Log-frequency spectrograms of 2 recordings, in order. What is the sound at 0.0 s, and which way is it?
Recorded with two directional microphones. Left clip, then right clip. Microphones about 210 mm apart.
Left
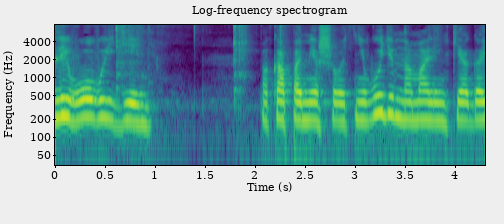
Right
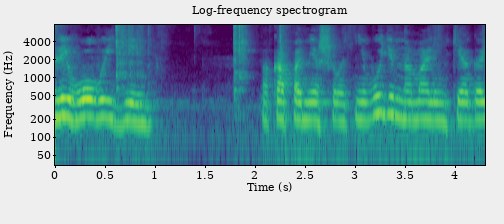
Speech, 55° left (ahead or behind).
